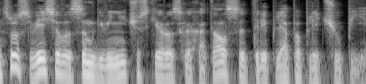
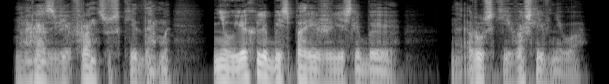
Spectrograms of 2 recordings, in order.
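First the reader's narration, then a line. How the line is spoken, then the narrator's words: Plain. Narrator (Russian): сказал Пьер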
